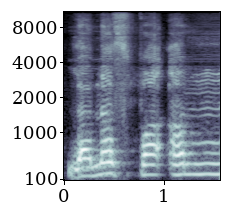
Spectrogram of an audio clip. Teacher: जो होठों को सख्ती से पकड़ के गुन्ना कर रहा हूँ, क्लियर मालूम हो रहा मीम का गुन्ना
